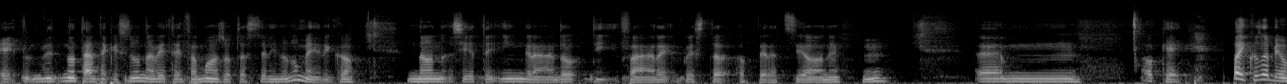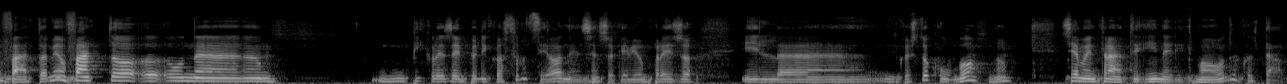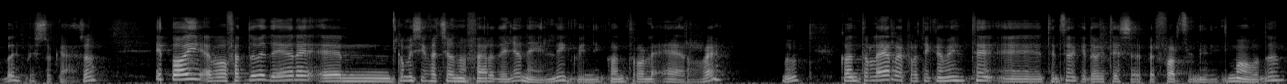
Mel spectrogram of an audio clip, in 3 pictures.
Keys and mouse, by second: 13.7 middle click, 18.3-19.8 middle drag, 20.1 middle click, 23.7 Tab.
